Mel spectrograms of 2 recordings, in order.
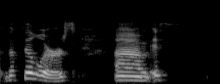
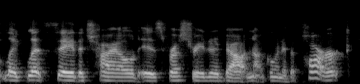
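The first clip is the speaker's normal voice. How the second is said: ordinary talk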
